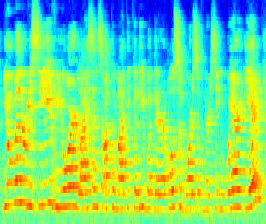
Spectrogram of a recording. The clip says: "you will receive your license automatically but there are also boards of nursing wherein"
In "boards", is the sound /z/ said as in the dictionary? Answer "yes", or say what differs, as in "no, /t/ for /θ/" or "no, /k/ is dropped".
no, /s/ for /z/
